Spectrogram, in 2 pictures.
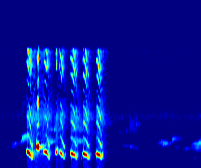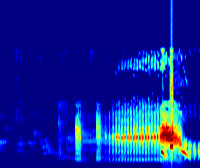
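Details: Male and female common iora calling back and forth as a lure: six clear downslurred whistles in quick succession, silence, then a long buzzy rattle with falling whistles laid over it.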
